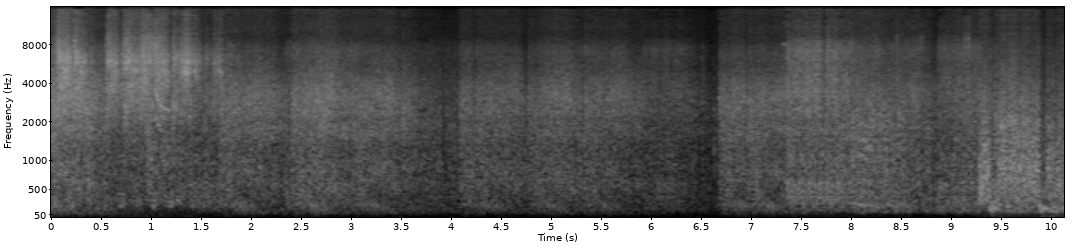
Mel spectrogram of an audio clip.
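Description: Battle sound effects: a continuous rumble of gunfire and explosions, with a sudden louder blast about seven seconds in and another near the end.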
